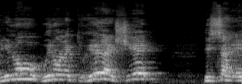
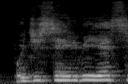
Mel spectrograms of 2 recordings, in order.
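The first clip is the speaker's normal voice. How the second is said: imitated angry voice, quieter; 5 dB quieter than usual. Retelling a fight story, imitating a cousin getting mad. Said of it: "I never seen my primo get mad".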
